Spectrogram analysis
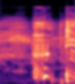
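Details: Real, not simulated, cough during a cough challenge, cough without a cold: a brief hissy sound, then two short coughs; cough.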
